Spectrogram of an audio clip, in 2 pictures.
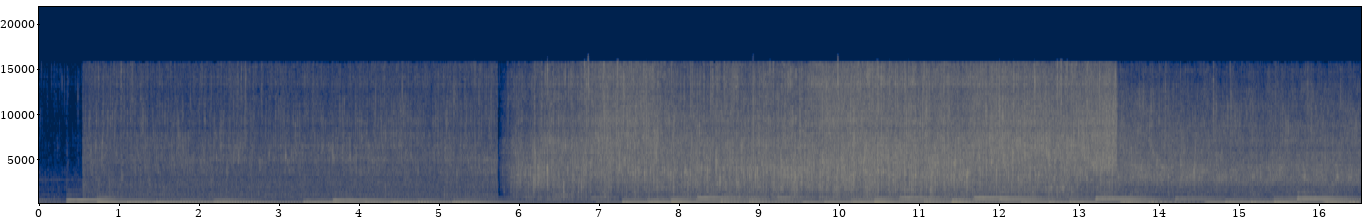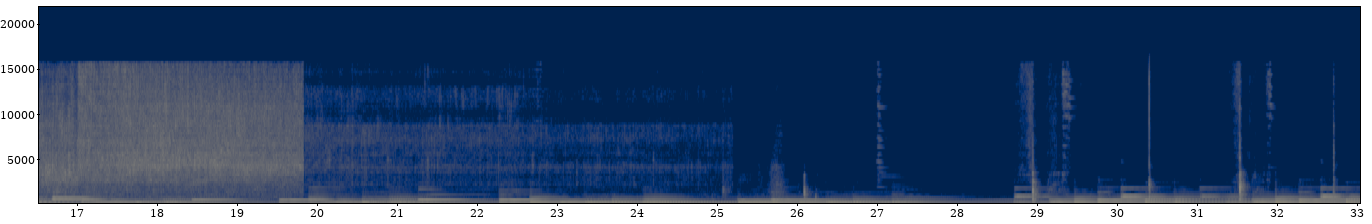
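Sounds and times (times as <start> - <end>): chicken sizzling in a pan: 0.0 - 25.2
soft background music: 0.0 - 33.0.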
